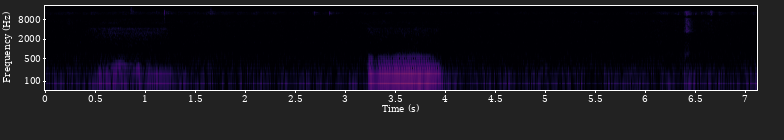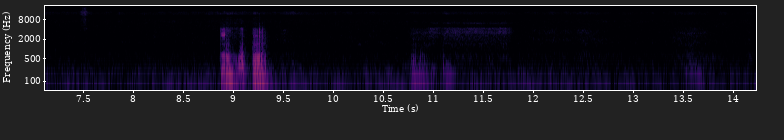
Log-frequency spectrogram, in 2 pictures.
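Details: Rescued cat snoring while asleep: soft, irregular nasal snores with a faint rumble between, over quiet room noise; ordinary snoring.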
